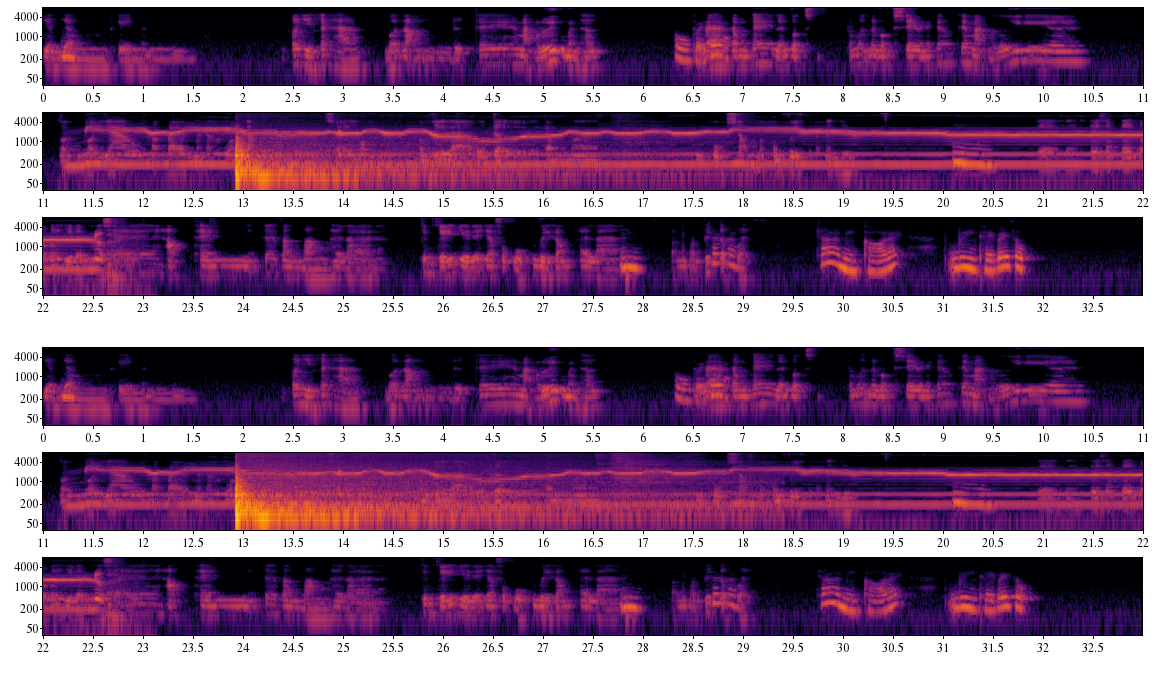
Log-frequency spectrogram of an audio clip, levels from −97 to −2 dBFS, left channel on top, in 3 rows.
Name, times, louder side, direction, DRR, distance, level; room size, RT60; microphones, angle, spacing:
voice 1, 0.0-1.6 2.5-5.6 6.5-7.7 8.0-10.5 11.2-13.4 13.8-14.4 14.8-16.6 17.5-19.1 20.9-25.4 25.8-27.9 28.3-29.1, left 3 dB, 85° left, 1.3 m, -52 dB
voice 2, 6.3-6.9 14.2-14.3 20.1-20.6 27.8-28.0 28.7-29.0 29.7-31.8, left 3 dB, 65° left, 0.6 m, -44 dB
Singing, 11.2-22.9, left 1 dB, 10° left, 0.4 m, -43 dB
sound 1, 12.9-18.4, right 6 dB, 90° right, 0.4 m, -37 dB
8.3 x 2.8 x 4.7 m
head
